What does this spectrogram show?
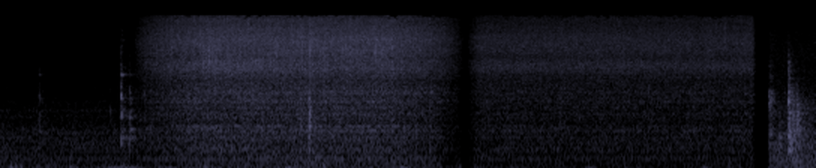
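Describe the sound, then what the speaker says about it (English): Bacon frying in a large skillet on medium-high heat, a bright hissing sizzle that swells in, holds steady, then cuts out briefly twice, with a few faint clicks and no talking. "In a large skillet on medium-high heat, we're going to cook the bacon until crisp."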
